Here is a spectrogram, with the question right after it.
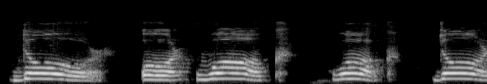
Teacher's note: it's a long oh it's very much similar to the spanish oh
